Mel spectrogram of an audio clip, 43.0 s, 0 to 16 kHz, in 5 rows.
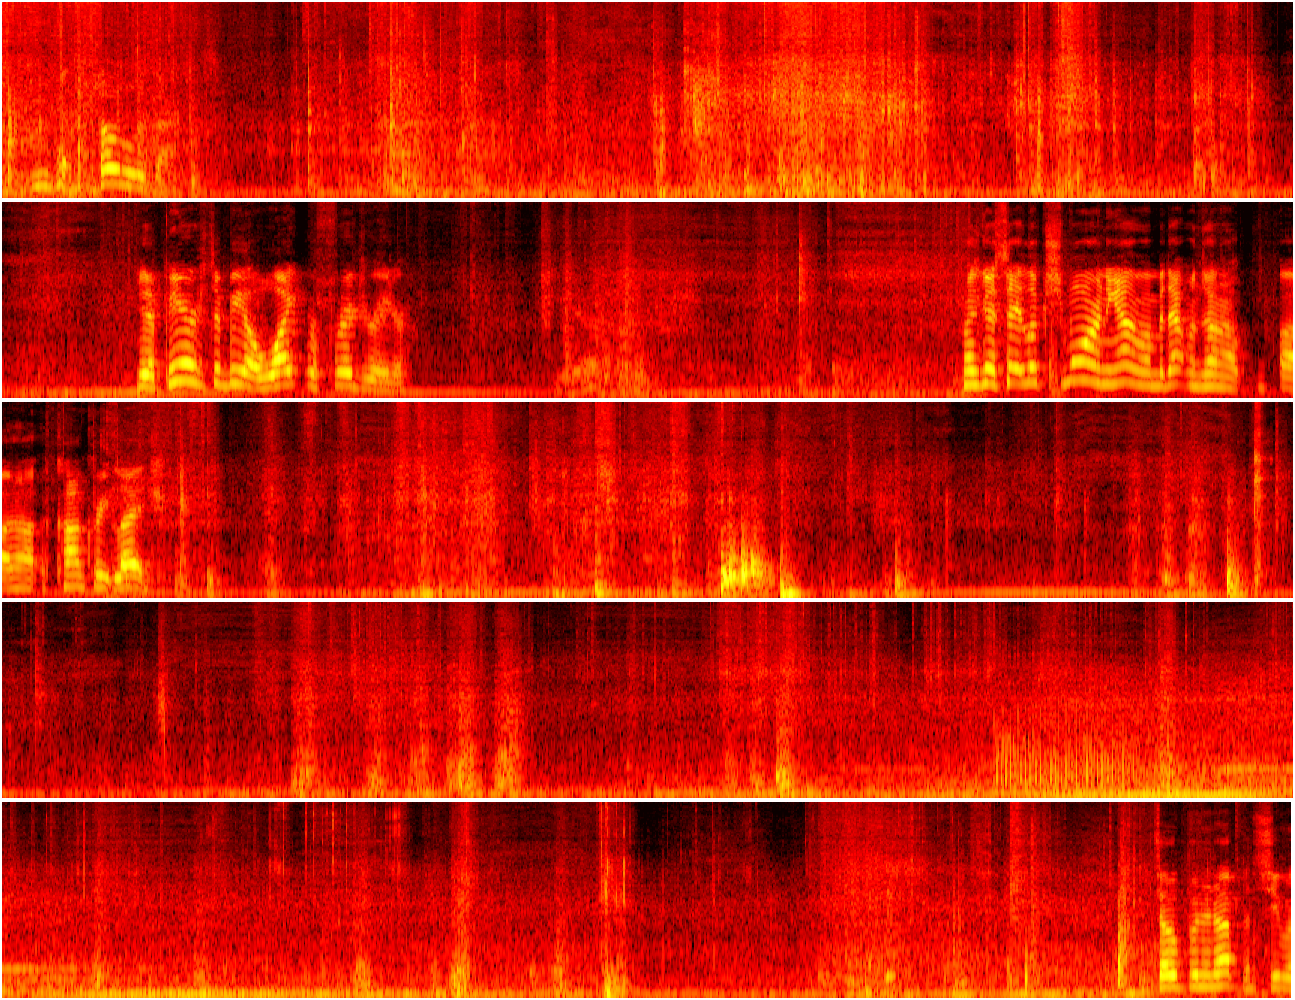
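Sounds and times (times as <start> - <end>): steady low rumble: 30.5 - 36.1.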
